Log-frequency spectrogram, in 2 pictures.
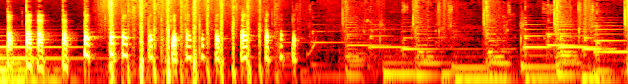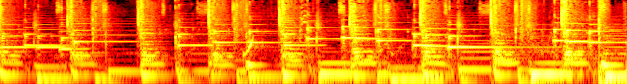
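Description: A rooster clucks in a quick, jerky burst of loud, sharp clucks lasting a few seconds, then a bouncy instrumental tune with a plucked bass line takes over.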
